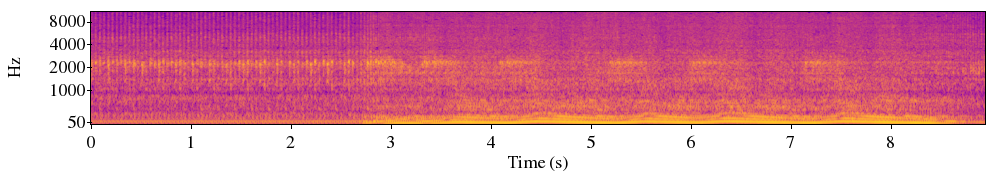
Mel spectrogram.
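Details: Panther 23 diesel idles with an even, steady clatter, about four beats per second, and no knocks or misses. This is after new liners and NPR piston rings, with the injection pump timing reset to standard.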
